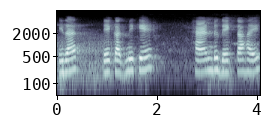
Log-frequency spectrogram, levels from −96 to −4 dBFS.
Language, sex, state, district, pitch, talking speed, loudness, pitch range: Hindi, female, Haryana, Charkhi Dadri, 220 Hz, 105 wpm, -17 LUFS, 205-245 Hz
